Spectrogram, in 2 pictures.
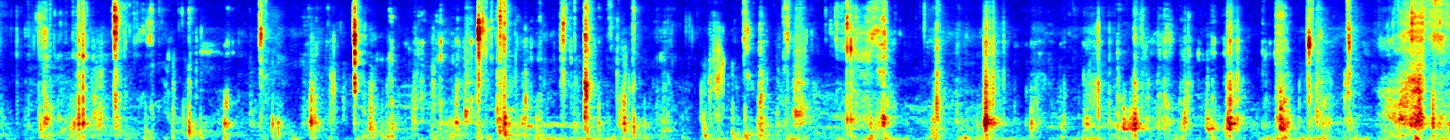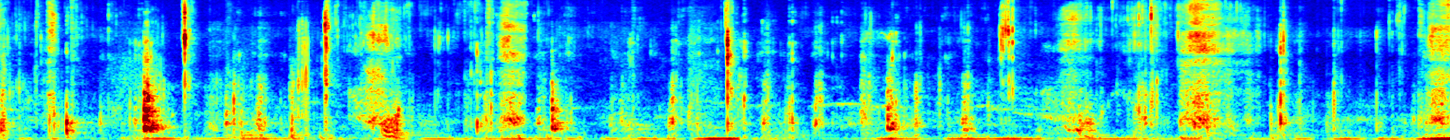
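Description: Close-miked chewing and biting of sauce-coated fried chicken wings, with irregular crunches.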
